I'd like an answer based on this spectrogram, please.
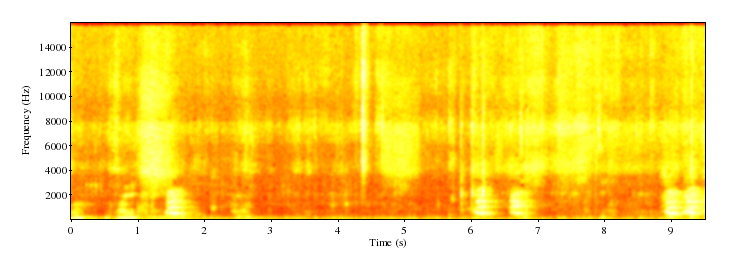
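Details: Golden Retriever puppies at play give short, bright, harmonic yips and barks in scattered bursts, two close together midway and another near the end, with soft rustling and thumps between.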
